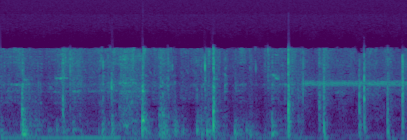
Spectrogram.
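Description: Horse hooves clip-clopping at a walk on hard ground, with a cart rolling, making a string of uneven knocks over a low rumble that fades after the first second.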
